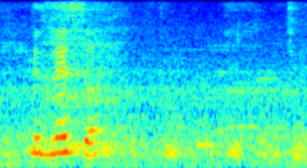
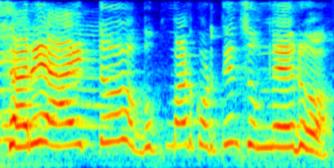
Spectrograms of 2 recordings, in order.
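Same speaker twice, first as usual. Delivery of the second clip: soothing son; 7 semitones higher than usual. Real, not acted. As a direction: gently hush him, voice up high.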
